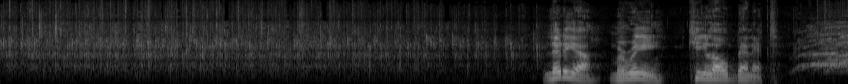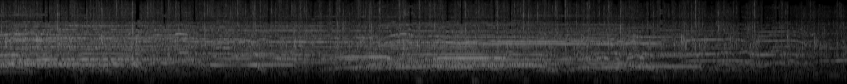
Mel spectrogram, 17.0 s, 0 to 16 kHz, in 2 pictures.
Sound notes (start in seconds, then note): 7.3 applause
